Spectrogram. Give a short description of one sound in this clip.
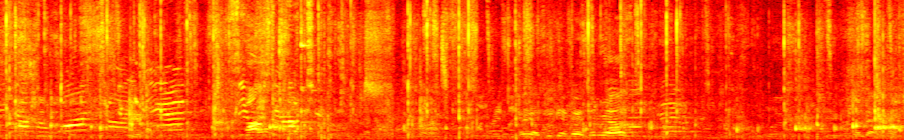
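Paddles strike a ball with sharp pops.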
